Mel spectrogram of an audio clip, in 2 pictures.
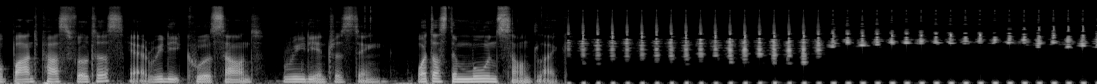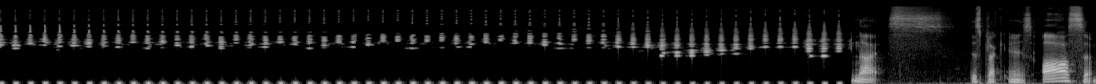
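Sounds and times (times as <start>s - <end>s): glittering high electronic tones: 5.5s - 19.5s.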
